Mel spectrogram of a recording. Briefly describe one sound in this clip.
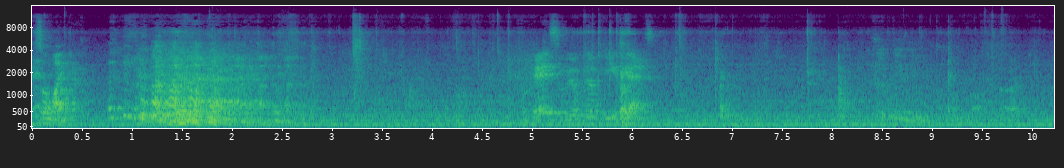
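A young man speaks to an audience through a microphone in a large room.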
